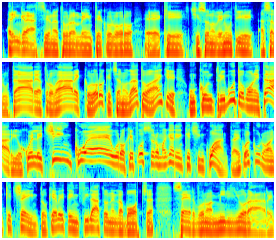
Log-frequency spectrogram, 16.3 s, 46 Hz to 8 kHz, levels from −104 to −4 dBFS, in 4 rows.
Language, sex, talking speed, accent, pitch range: Italian, male, 150 wpm, native, 95-150 Hz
